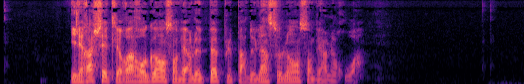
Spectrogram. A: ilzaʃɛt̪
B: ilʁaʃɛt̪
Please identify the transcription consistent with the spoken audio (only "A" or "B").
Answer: B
